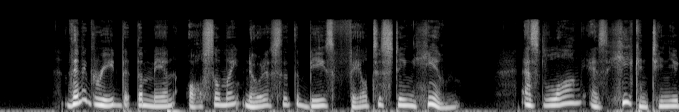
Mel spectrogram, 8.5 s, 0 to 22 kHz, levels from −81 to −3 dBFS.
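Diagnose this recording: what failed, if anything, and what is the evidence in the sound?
A phantom power thump at 2.09 to 2.32 s in the speech points to the analogue input stage. A deep, low-frequency thump rises to about -19 dBFS and dies away with a decay time of roughly 52 ms. This is the signature of a supply being switched on or off while the input was live: the sudden voltage step passes through the coupling capacitors and reaches the preamp as one pulse.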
